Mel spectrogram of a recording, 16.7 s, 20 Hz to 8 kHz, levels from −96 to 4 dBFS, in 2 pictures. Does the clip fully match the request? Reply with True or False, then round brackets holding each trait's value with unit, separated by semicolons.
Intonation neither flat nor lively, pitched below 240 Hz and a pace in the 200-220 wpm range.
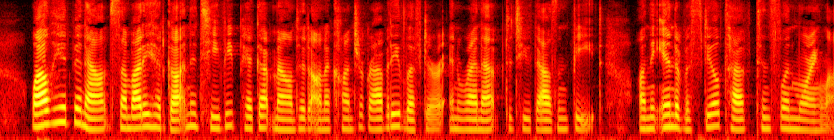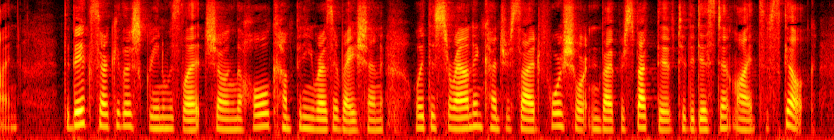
True (3.1 semitones; 190 Hz; 205 wpm)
